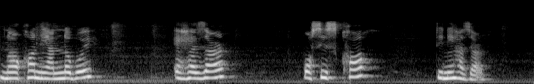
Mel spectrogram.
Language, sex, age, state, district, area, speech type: Assamese, female, 30-45, Assam, Dibrugarh, rural, spontaneous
